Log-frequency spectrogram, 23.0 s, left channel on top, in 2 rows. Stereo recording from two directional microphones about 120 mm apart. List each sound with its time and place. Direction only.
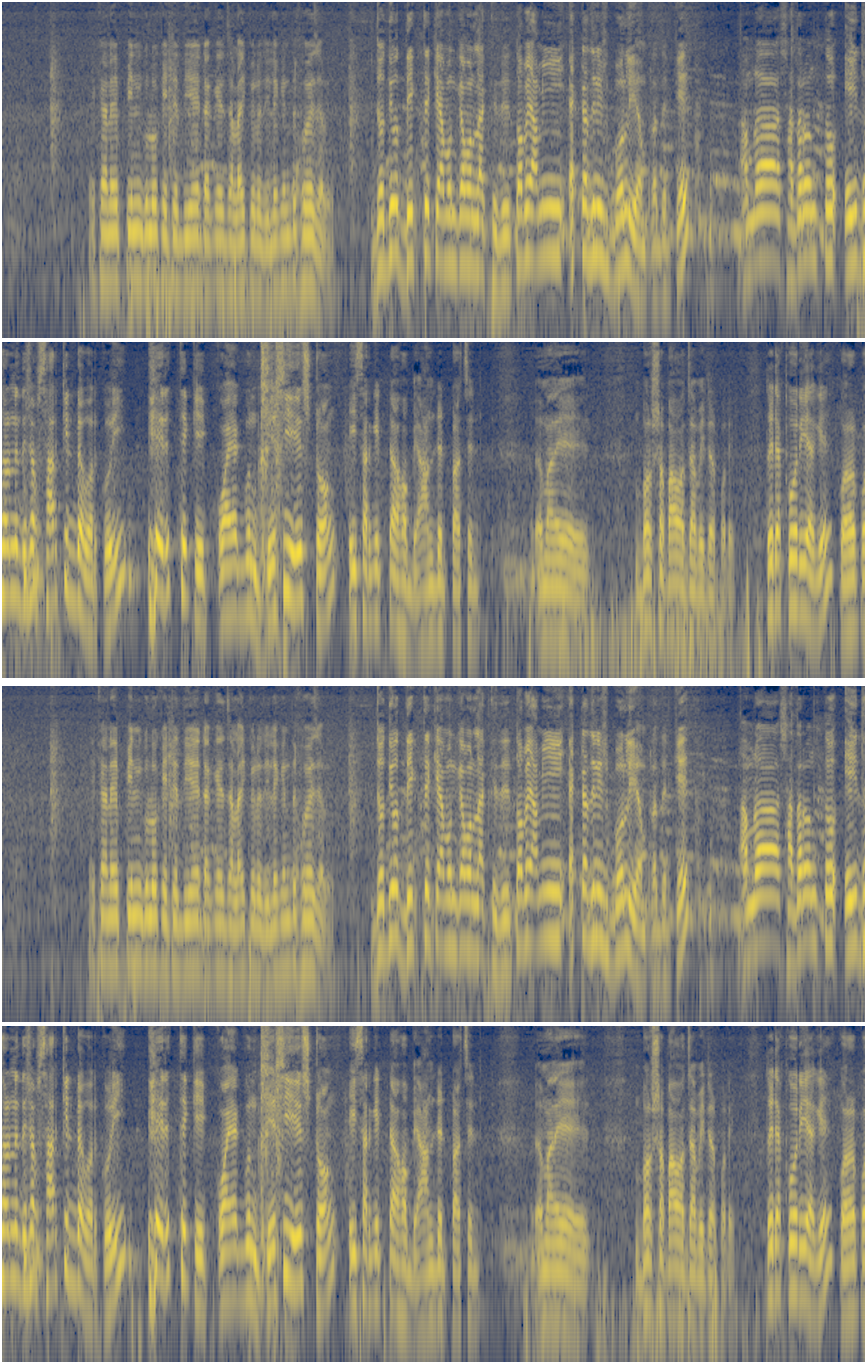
1.3 s a man's voice: centre (ahead or behind)
4.0 s speech: 25° left (ahead or behind)
5.5 s speech: 35° left (ahead or behind)
6.1 s a man's voice: 5° left (ahead or behind)
9.8 s speech: 50° right (ahead or behind)
10.9 s a man's voice: 5° right (ahead or behind); by 17.8 s 20° left (ahead or behind)
18.6 s a man's voice: 5° left (ahead or behind)
21.7 s speech: 25° left (ahead or behind)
